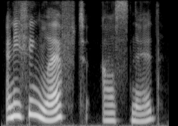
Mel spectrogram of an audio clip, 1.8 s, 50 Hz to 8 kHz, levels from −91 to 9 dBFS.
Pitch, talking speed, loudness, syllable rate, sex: 225 Hz, 135 wpm, -16 LUFS, 5.0 syllables/s, female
